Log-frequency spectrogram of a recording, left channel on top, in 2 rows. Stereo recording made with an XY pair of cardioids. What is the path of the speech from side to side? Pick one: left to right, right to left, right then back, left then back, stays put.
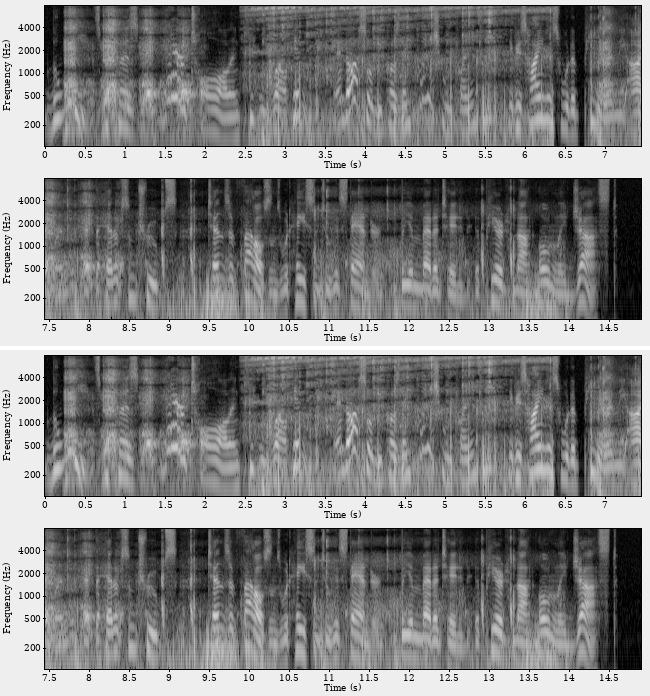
stays put.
